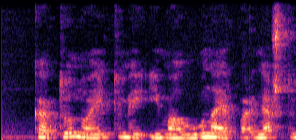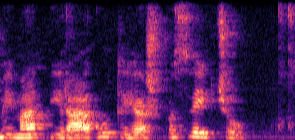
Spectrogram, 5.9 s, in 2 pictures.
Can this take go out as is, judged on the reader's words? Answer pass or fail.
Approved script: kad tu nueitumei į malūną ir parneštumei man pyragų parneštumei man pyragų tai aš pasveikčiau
fail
